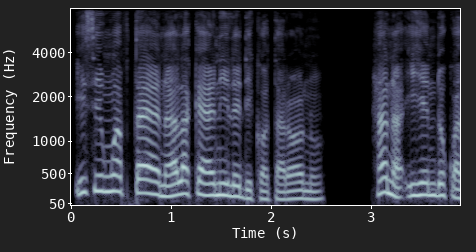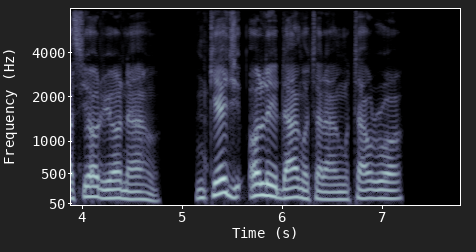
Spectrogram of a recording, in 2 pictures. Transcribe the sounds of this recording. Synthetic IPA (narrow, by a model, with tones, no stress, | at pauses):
i˦si˦ŋʷa˦pʊ̥˨ta˦ja˦na˨a˦˨la˦ka˦ja˦niː˦le˦dɪ˨kɔ˨ta˨ɾɔ˦nʊ˦ | ha˦na˨ʔi˦ɦe˦n̩˦dʊ˦kʷa˨sɪ˦ɔ˦ɾɪ˨ɔ˦na˨a˦ɦʊ̰˨ | ŋ̩˨ke˦d͡ʒi˨ɔ˦le˦˨da˨a˦ŋʊ˨t͡ʃa˨ɾa˨ŋʊ˨t͡ʃa˦ɾʊ˦ɔ˦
